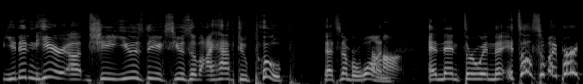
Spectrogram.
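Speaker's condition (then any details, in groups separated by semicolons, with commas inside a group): No condition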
